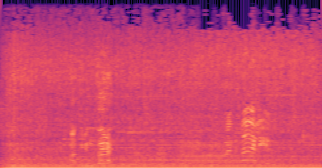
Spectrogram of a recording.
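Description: Single-engine light aircraft's propeller engine running loud and steady at high power on the takeoff roll.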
